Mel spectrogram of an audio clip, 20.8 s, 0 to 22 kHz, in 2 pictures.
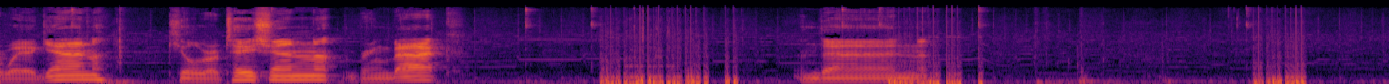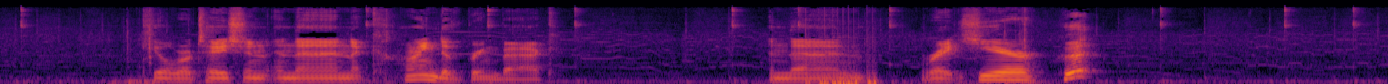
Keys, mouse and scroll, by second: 0.7 alt+r, 1.9-3.9 drag, 4.4-6.3 drag, 6.5 click, 9.3-10.5 drag, 13.1-14.1 drag, 14.7-15.9 drag, 16.3 click, 19.0-20.0 drag, 20.5 click.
